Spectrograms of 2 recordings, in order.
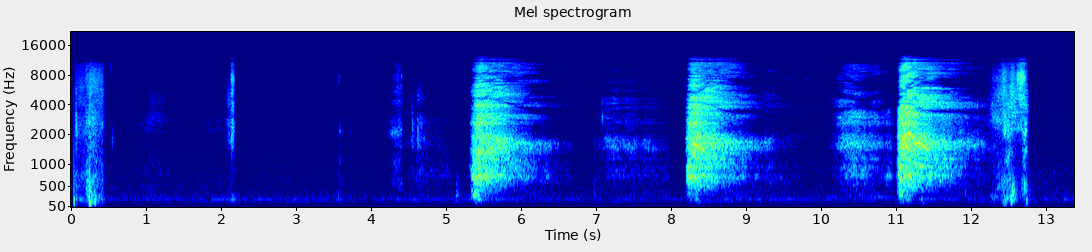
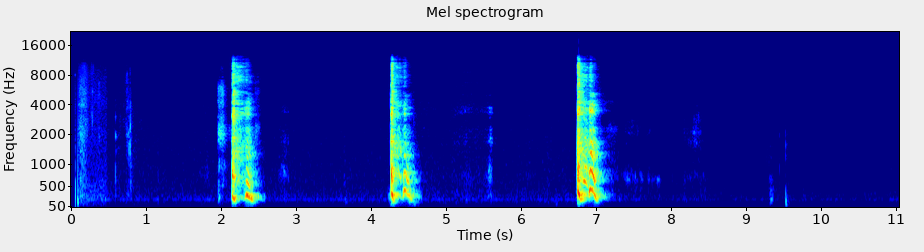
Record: {"exhalation_length": "13.4 s", "exhalation_amplitude": 3454, "exhalation_signal_mean_std_ratio": 0.36, "three_cough_length": "11.1 s", "three_cough_amplitude": 25825, "three_cough_signal_mean_std_ratio": 0.18, "survey_phase": "beta (2021-08-13 to 2022-03-07)", "age": "65+", "gender": "Female", "wearing_mask": "No", "symptom_none": true, "smoker_status": "Never smoked", "respiratory_condition_asthma": true, "respiratory_condition_other": false, "recruitment_source": "REACT", "submission_delay": "5 days", "covid_test_result": "Negative", "covid_test_method": "RT-qPCR", "influenza_a_test_result": "Negative", "influenza_b_test_result": "Negative"}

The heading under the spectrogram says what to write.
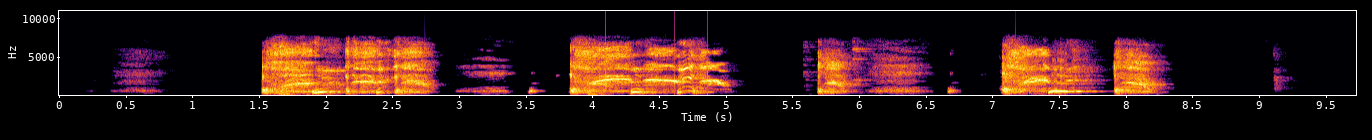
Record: {"three_cough_length": "9.7 s", "three_cough_amplitude": 32312, "three_cough_signal_mean_std_ratio": 0.57, "survey_phase": "beta (2021-08-13 to 2022-03-07)", "age": "45-64", "gender": "Female", "wearing_mask": "No", "symptom_sore_throat": true, "smoker_status": "Never smoked", "respiratory_condition_asthma": false, "respiratory_condition_other": true, "recruitment_source": "Test and Trace", "submission_delay": "2 days", "covid_test_result": "Negative", "covid_test_method": "RT-qPCR"}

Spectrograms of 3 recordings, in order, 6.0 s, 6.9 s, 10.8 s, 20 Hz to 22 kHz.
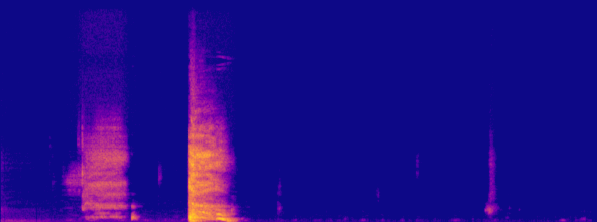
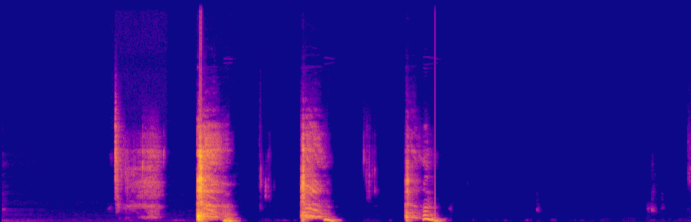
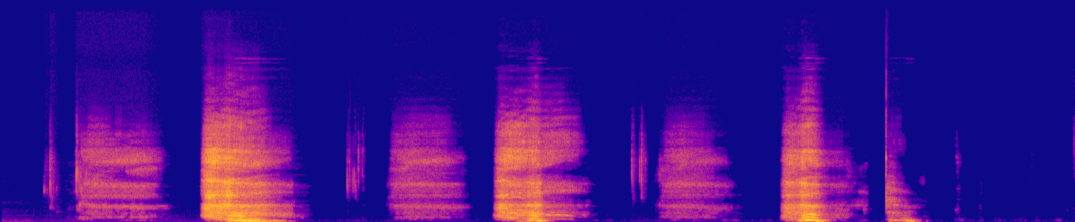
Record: {"cough_length": "6.0 s", "cough_amplitude": 32768, "cough_signal_mean_std_ratio": 0.2, "three_cough_length": "6.9 s", "three_cough_amplitude": 32768, "three_cough_signal_mean_std_ratio": 0.21, "exhalation_length": "10.8 s", "exhalation_amplitude": 32768, "exhalation_signal_mean_std_ratio": 0.33, "survey_phase": "beta (2021-08-13 to 2022-03-07)", "age": "65+", "gender": "Female", "wearing_mask": "No", "symptom_none": true, "smoker_status": "Never smoked", "respiratory_condition_asthma": false, "respiratory_condition_other": false, "recruitment_source": "REACT", "submission_delay": "3 days", "covid_test_result": "Negative", "covid_test_method": "RT-qPCR"}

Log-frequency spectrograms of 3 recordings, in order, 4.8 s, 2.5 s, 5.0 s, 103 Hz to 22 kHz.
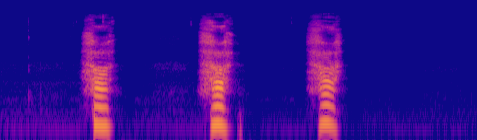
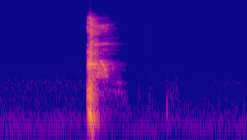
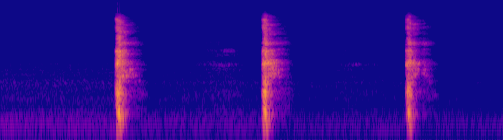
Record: {"exhalation_length": "4.8 s", "exhalation_amplitude": 25481, "exhalation_signal_mean_std_ratio": 0.26, "cough_length": "2.5 s", "cough_amplitude": 31297, "cough_signal_mean_std_ratio": 0.2, "three_cough_length": "5.0 s", "three_cough_amplitude": 29741, "three_cough_signal_mean_std_ratio": 0.19, "survey_phase": "alpha (2021-03-01 to 2021-08-12)", "age": "18-44", "gender": "Female", "wearing_mask": "No", "symptom_none": true, "smoker_status": "Never smoked", "respiratory_condition_asthma": false, "respiratory_condition_other": false, "recruitment_source": "Test and Trace", "submission_delay": "0 days", "covid_test_result": "Negative", "covid_test_method": "RT-qPCR"}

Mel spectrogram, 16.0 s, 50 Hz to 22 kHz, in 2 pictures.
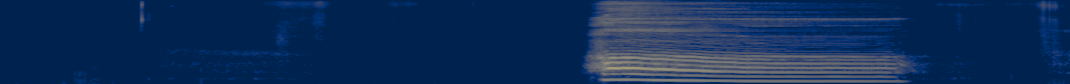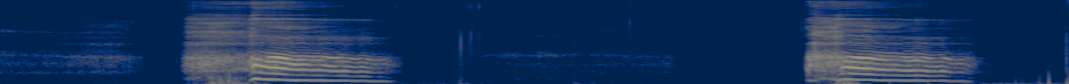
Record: {"exhalation_length": "16.0 s", "exhalation_amplitude": 3648, "exhalation_signal_mean_std_ratio": 0.44, "survey_phase": "beta (2021-08-13 to 2022-03-07)", "age": "18-44", "gender": "Female", "wearing_mask": "No", "symptom_none": true, "smoker_status": "Ex-smoker", "respiratory_condition_asthma": false, "respiratory_condition_other": false, "recruitment_source": "REACT", "submission_delay": "0 days", "covid_test_result": "Negative", "covid_test_method": "RT-qPCR"}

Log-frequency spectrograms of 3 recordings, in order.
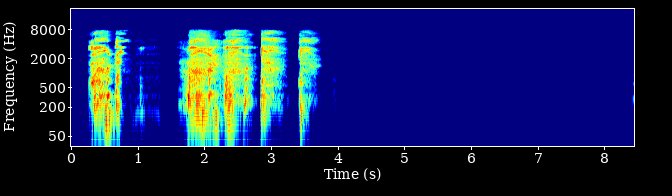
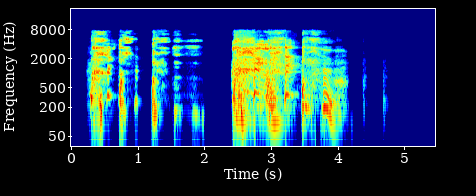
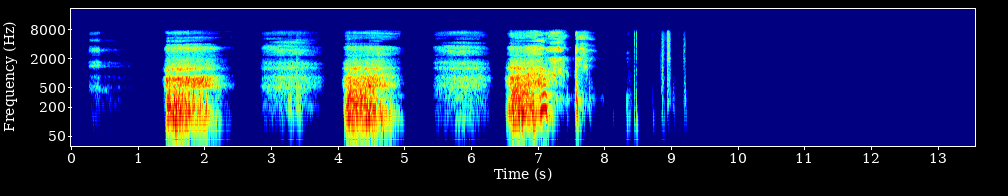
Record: {"cough_length": "8.4 s", "cough_amplitude": 32125, "cough_signal_mean_std_ratio": 0.37, "three_cough_length": "5.5 s", "three_cough_amplitude": 31390, "three_cough_signal_mean_std_ratio": 0.54, "exhalation_length": "13.6 s", "exhalation_amplitude": 32768, "exhalation_signal_mean_std_ratio": 0.37, "survey_phase": "alpha (2021-03-01 to 2021-08-12)", "age": "65+", "gender": "Male", "wearing_mask": "No", "symptom_cough_any": true, "symptom_fatigue": true, "symptom_headache": true, "smoker_status": "Ex-smoker", "respiratory_condition_asthma": false, "respiratory_condition_other": false, "recruitment_source": "Test and Trace", "submission_delay": "2 days", "covid_test_result": "Positive", "covid_test_method": "RT-qPCR"}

